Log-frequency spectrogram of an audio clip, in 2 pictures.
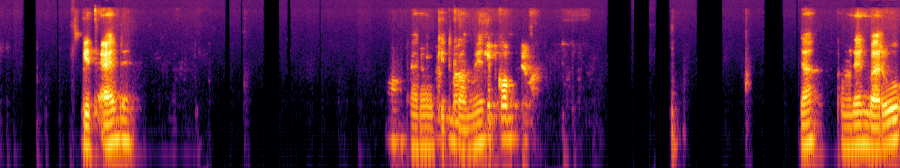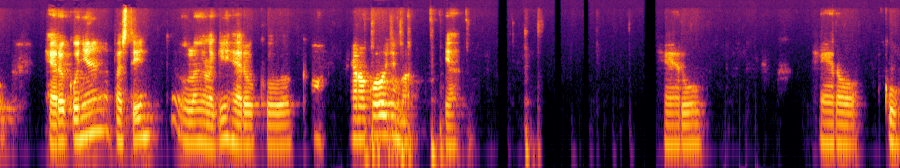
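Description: A man talks calmly over an online call, in short bursts.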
